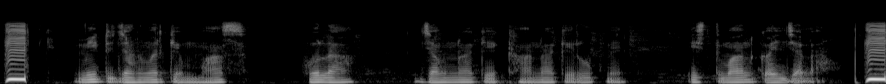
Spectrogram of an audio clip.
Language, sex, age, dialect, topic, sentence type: Bhojpuri, male, 25-30, Southern / Standard, agriculture, statement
